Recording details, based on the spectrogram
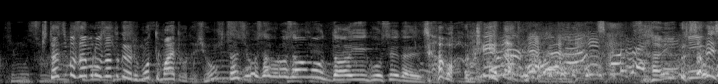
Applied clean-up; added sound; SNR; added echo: none; none; none; none.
